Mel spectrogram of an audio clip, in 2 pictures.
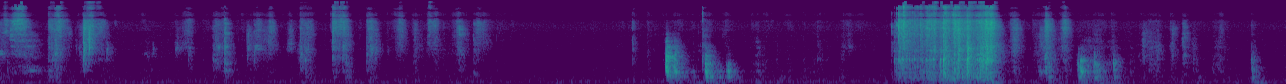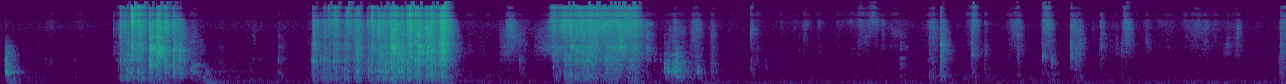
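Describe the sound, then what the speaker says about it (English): Tarot cards are shuffled in several riffling bursts separated by quiet pauses, close and crisp, with light handling noises between. "we will begin to shuffle the cards"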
